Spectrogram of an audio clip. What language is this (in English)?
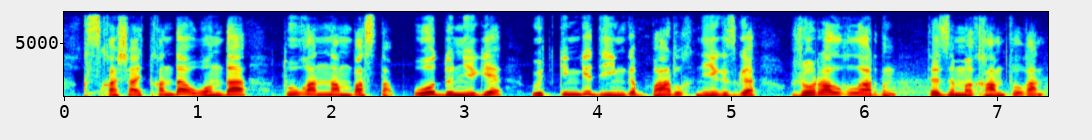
Kazakh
